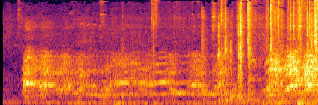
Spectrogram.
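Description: Siberian huskies howl together in long, wavering, overlapping tones to greet someone arriving home.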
